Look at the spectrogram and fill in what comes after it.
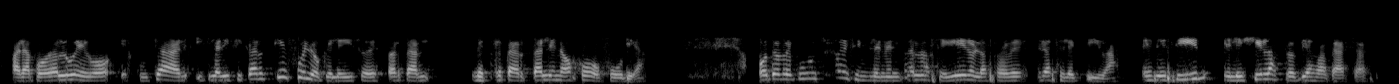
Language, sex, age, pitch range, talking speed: Spanish, female, 30-49, 175-225 Hz, 145 wpm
